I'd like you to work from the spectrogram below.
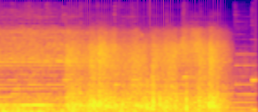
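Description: Kanchankanya Express rolling through the general coach on its Alipurduar run, a loud steady rumble of wheels with rhythmic clickety-clack over rail joints, fading near the end.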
